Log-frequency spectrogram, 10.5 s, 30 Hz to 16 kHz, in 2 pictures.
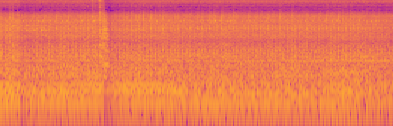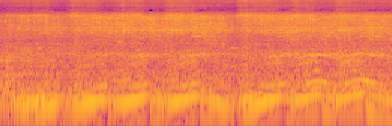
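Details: F6A engine, in a hard-starting fix: settles into a steady idle, then takes several quick throttle blips cleanly without stumbling; it starts and runs well.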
